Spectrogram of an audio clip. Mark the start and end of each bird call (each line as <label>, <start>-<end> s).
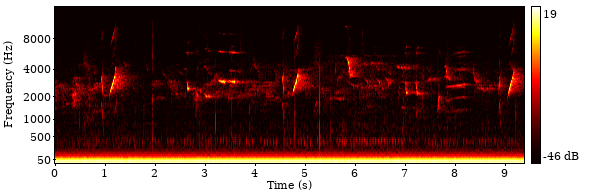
Iiwi (Drepanis coccinea), 0.9-1.3 s
Iiwi (Drepanis coccinea), 2.6-4.1 s
Iiwi (Drepanis coccinea), 4.5-5.1 s
Iiwi (Drepanis coccinea), 6.9-8.5 s
Iiwi (Drepanis coccinea), 8.8-9.2 s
